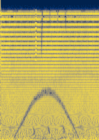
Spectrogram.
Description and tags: Pencilmation's Profile on spectrogram
Picture, Profile, Pencilmation, Image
